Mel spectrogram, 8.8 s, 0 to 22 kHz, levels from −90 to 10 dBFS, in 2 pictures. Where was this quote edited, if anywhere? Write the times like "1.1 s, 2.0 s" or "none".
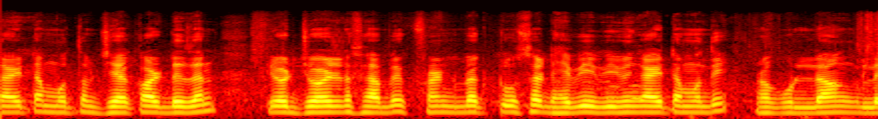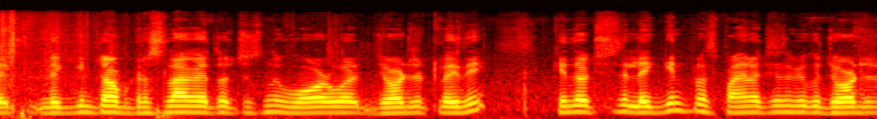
3.7 s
